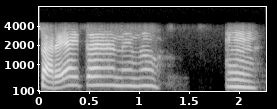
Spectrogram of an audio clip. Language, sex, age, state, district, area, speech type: Telugu, female, 30-45, Andhra Pradesh, Eluru, rural, conversation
